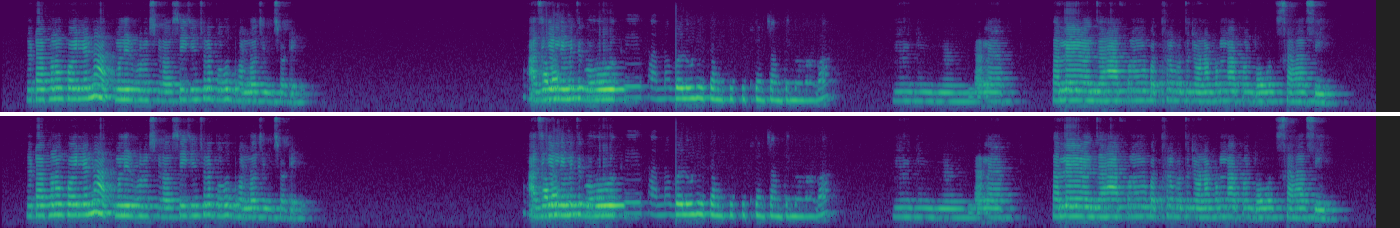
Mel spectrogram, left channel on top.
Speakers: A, on the right; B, on the left.
A: ଯୋଉଟା ଆପଣ କହିଲେ ନା ଆତ୍ମନିର୍ଭରଶୀଳ ସେଇ ଜିନିଷଟା ବହୁତ ଭଲ ଜିନିଷଟେ। ଆଜିକାଲି
B: ବାବା ସେମତି
A: ଏମିତି ବହୁତ
B: ହି ମତେ ସାାନନା ବଳୁ ହି ସେମତି ଶିକ୍ଷଣ ଚାନ୍ତି ମ ବାବା <inaudible>
A: ହୁଁ ହୁଁ ହୁଁ ତାହେଲେ ତାହେଲେ ଯାହା ଆପଣଙ୍କ କଥା। ଏଥର ମତେ ଜଣା ପଡ଼ିଲା ଆପଣ ବହୁତ ସାହାସି।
